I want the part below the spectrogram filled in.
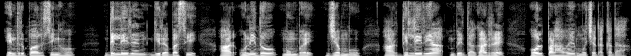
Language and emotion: Santali, neutral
